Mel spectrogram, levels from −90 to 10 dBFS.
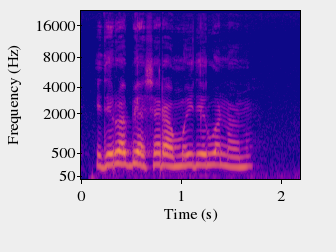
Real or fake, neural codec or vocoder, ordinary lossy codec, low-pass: real; none; none; none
